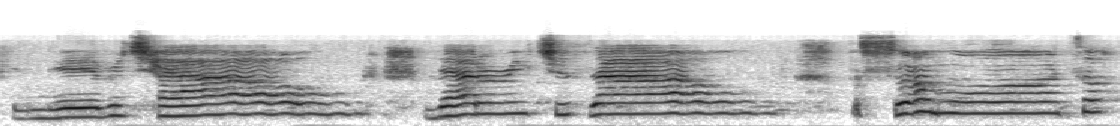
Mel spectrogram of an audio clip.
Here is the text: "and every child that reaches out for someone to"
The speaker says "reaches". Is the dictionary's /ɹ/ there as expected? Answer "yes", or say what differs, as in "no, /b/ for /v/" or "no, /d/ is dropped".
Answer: yes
